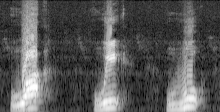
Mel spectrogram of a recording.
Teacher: जब आप अदा करेंगे तो आपने होंठों को गोल करना है, पूरा होंठों को नहीं चिपकाना है, तब जाके हरफ वाव अदा हो जाता है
